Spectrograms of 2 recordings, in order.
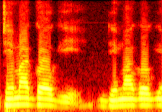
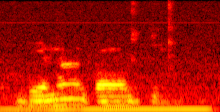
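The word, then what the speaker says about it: demagogue: Then ডেমাগগি। ডেমাগগি মানে হলো উস্কানিমূলক জনতা। ঠিক আছে? ডেমাগগি। আচ্ছা, এটা উচ্চারণটা আমরা একটু ভালোভাবে জেনে নিব। যদি আমি এটাই জানি ডেমাগগি।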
